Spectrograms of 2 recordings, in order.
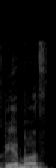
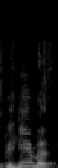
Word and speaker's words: behemoth: is the sustainability bamoth is that how you pronounce bamoth I'm not sure in our opinion Behemoth be yeah I think you're right I think it's Behemoth yeah thank you oh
